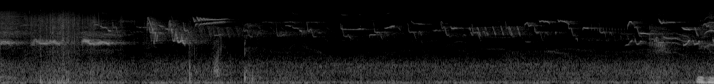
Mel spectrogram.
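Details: On a bright, frosty spring morning around 7 am beside a road, a Blackcap sings a rich, fast warble of varied fluty phrases over steady traffic rumble, with a man's brief voice at the start.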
